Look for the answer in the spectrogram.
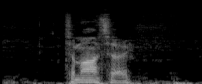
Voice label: "tomato", English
